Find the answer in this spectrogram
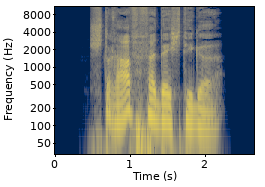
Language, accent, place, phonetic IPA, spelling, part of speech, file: German, Germany, Berlin, [ˈʃtʁaːffɛɐ̯ˌdɛçtɪɡə], strafverdächtige, adjective, De-strafverdächtige.ogg
- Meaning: inflection of strafverdächtig: 1. strong/mixed nominative/accusative feminine singular 2. strong nominative/accusative plural 3. weak nominative all-gender singular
